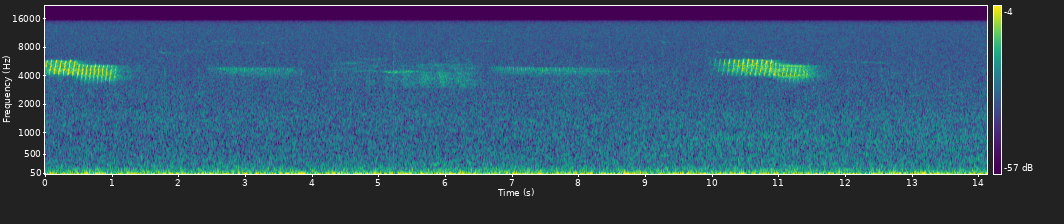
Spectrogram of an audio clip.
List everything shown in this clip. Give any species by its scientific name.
Setophaga pinus, Junco hyemalis, Setophaga virens, Seiurus aurocapilla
